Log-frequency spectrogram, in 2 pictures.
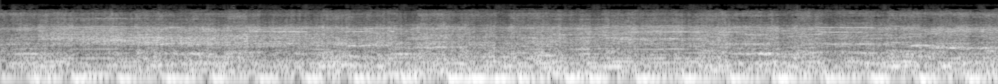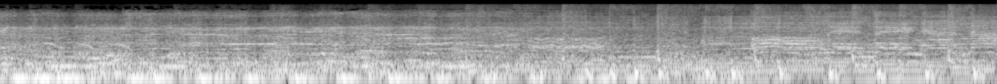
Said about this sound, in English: just as … started singing, the curtain dropped and the entire crowd went wild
